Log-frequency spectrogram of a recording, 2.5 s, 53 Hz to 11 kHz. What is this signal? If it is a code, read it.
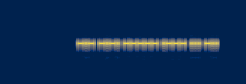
Morse code, heard as a keyed tone, about 61 wpm, 700 Hz. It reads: KC0JSD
